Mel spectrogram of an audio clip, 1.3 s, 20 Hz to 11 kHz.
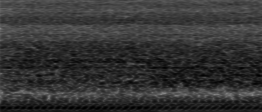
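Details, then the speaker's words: Roughly 7000 W generator, allegedly made in Japan, with the fuel solenoid bypassed to get fuel into the carburetor. Steady, even drone with regular firing and no misses or surging; running normally. "okay and that's that so now turn it on [Music] and you gotta work in generator and that's that"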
